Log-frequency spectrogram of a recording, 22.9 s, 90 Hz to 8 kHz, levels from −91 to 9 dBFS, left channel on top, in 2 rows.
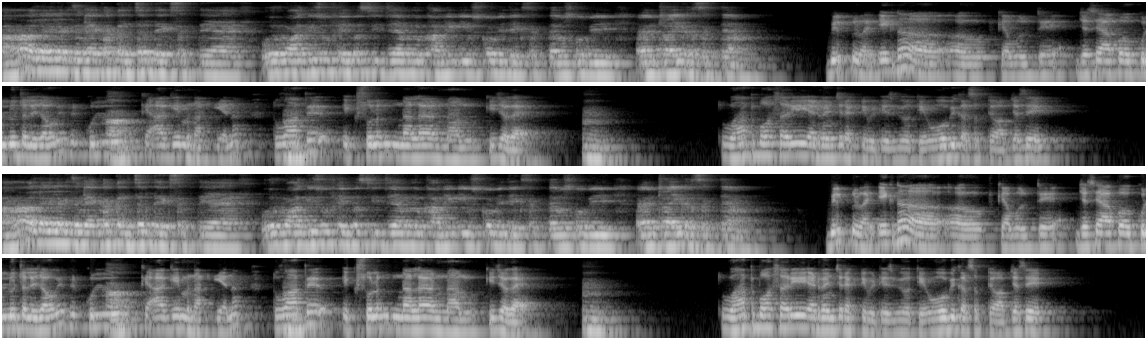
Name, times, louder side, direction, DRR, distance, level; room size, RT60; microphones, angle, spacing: voice 1, 0.0-7.5 12.5-12.7 14.2-14.4 17.2-17.5, right 1 dB, 85° right, -2 dB, 1.8 m, -19 dB
voice 2, 8.3-13.8 14.2-16.7 18.6-21.8, right 2 dB, 35° right, 9 dB, 0.3 m, -20 dB
5.4 x 3.4 x 2.6 m, 0.68 s
head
